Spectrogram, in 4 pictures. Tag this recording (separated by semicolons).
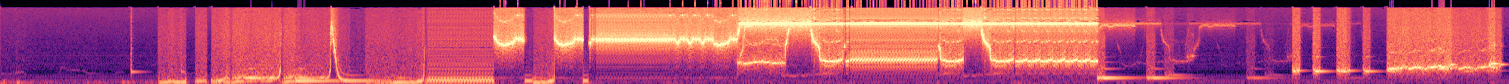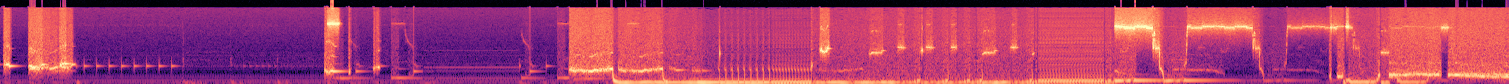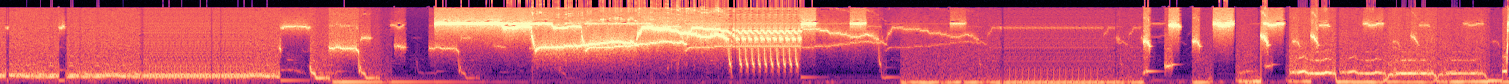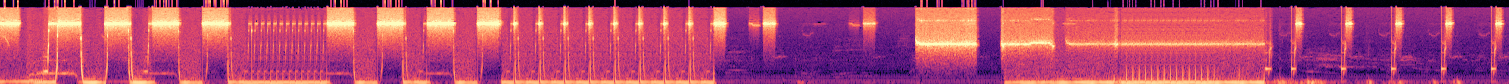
kaoss; musik; noisy; processed; vocals; weird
